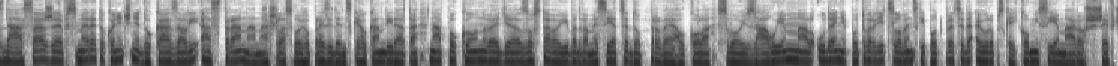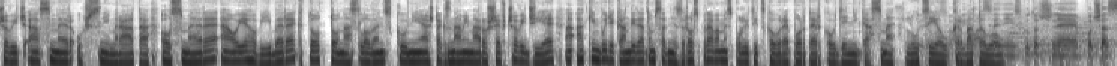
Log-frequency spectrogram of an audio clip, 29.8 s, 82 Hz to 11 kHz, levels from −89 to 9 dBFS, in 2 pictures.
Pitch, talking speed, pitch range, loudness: 115 Hz, 145 wpm, 110-125 Hz, -16 LUFS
